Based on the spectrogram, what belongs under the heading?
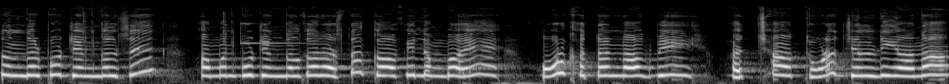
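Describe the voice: In a put-on character voice, a female-sounding speaker talks at a very slow pace with extremely high pitch and monotone, flat intonation.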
